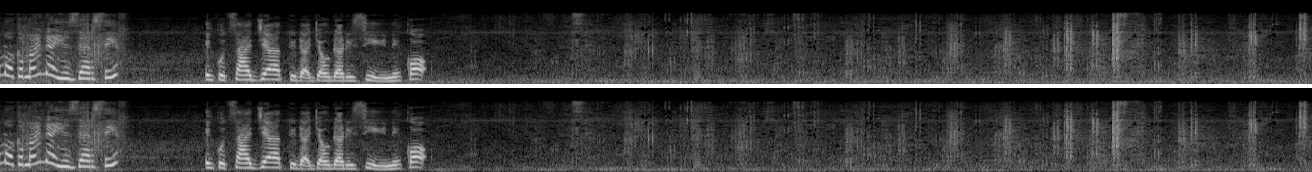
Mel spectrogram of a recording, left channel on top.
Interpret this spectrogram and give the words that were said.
kemana, Yuzarsif? Ikut saja, tidak jauh dari sini kok.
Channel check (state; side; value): noise; left; rumble, 21 dB below the sound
